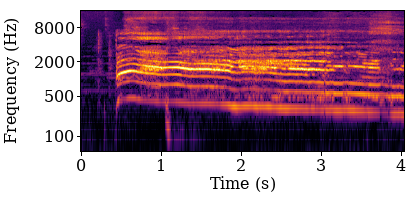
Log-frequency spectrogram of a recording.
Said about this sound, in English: …, please stop screaming in my face and stop narrating and then screaming at me.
